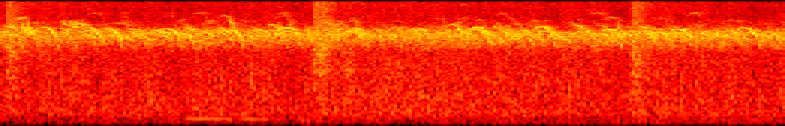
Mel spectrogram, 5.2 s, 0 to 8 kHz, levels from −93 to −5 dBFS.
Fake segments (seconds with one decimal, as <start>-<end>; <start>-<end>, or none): none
